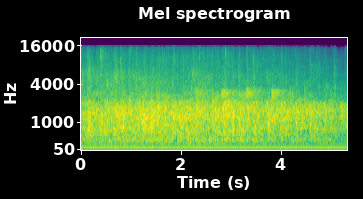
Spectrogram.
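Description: A crowd applauding steadily for about five seconds after a new pastor introduces himself, a dense, even wash of many hands clapping at once with no voices over it and a faint low hum underneath.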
